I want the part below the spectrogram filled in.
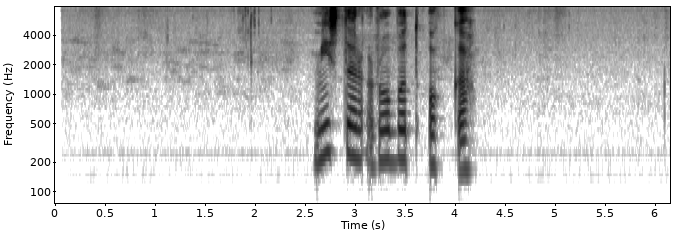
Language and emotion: Russian, neutral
